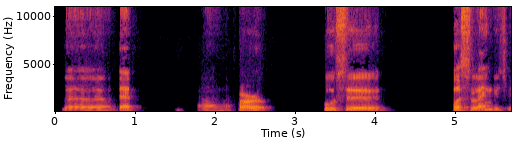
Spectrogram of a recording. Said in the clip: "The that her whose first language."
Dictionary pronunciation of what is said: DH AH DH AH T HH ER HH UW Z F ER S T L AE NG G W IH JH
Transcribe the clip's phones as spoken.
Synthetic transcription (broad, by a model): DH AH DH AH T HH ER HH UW S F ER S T L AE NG G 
